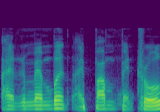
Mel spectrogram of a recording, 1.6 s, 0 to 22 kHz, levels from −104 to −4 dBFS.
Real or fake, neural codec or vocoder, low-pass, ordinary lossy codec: real; none; none; none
